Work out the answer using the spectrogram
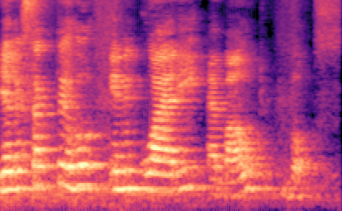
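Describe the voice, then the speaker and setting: A high-voiced man teaching slowly and step by step, asking a question and then answering it himself. He sits well back from the mic in a very echoey room. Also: lively intonation, distant mic. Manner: explains step by step, asks and answers his own questions. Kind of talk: classroom lesson.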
